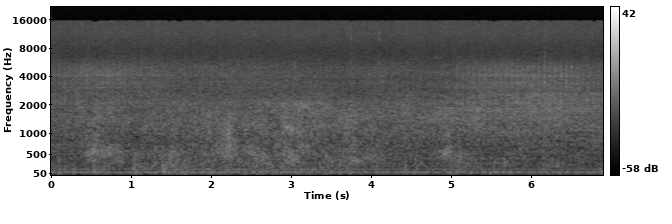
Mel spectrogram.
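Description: Distant, steady rumble of an F-16 Fighting Falcon's jet engine as it approaches to land, mixed with wind noise on the microphone.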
